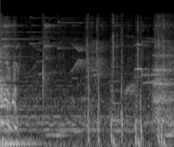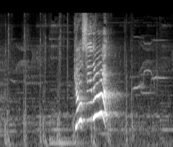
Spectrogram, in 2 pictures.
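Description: Horse in Barbie Horse Adventures, clip-clopping hooves in steady steps, then a loud whinnying neigh near the end, with someone talking over it.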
